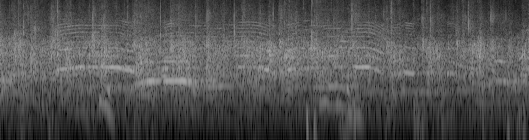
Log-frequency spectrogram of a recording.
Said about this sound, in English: Come on, clap your hands and give the Lord some praise.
